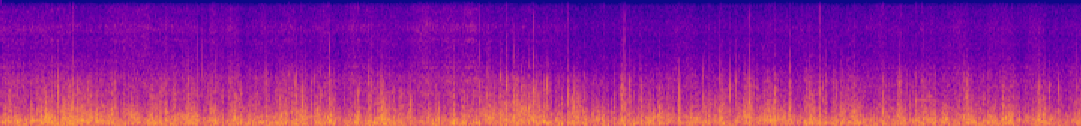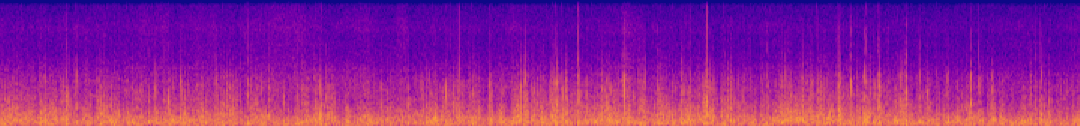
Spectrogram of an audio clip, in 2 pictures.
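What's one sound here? Wind rushes loudly past an open car window.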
